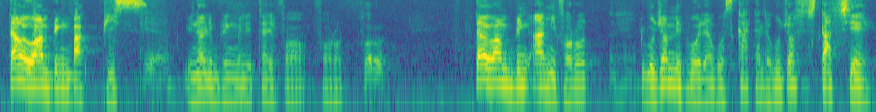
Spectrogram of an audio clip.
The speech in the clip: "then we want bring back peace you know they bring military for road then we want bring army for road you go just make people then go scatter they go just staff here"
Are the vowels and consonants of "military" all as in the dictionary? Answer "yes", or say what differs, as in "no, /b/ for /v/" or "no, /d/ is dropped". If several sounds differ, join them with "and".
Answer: no, /l/ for /ɹ/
